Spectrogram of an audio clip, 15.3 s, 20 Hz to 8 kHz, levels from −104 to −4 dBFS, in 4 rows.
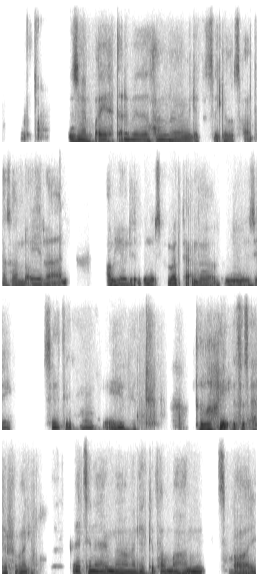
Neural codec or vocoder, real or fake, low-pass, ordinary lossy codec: codec, 16 kHz, 1 kbps, X-Codec, HuBERT features, trained on balanced general audio; fake; 7.2 kHz; Opus, 24 kbps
